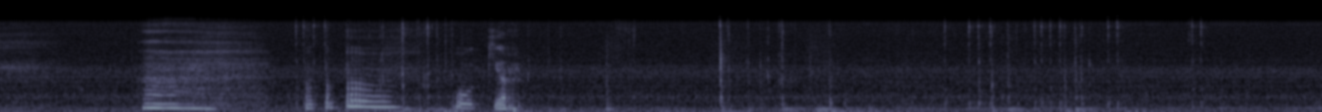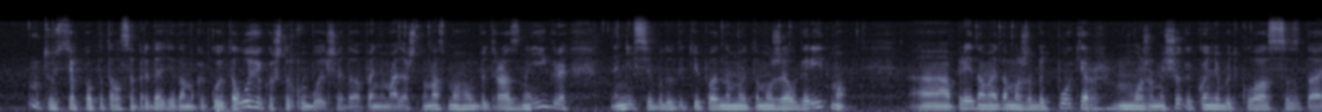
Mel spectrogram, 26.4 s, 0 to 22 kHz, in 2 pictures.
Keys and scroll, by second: 8.4 Escape, 10.8 ctrl+c, 12.2 ctrl+shift+F10.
